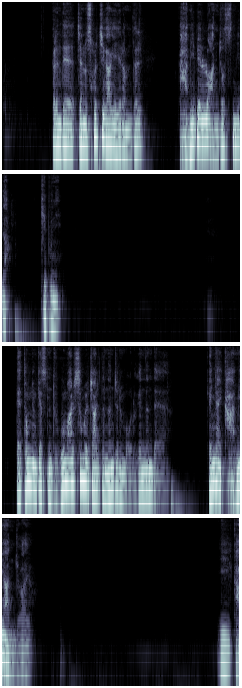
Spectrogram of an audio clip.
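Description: An elderly man talks calmly and closely into a microphone, in short bursts with pauses.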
